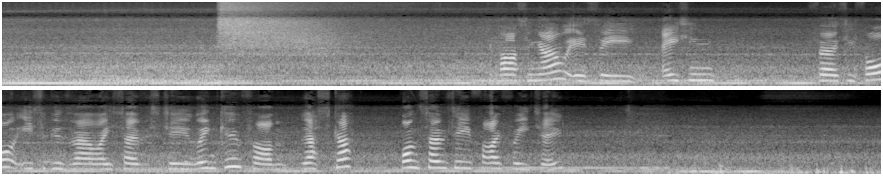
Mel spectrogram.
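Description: A diesel train engine hums steadily and then fades as the train pulls away.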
